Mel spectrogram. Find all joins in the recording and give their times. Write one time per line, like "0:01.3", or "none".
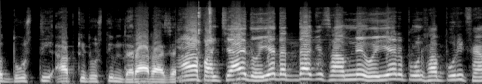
0:01.8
